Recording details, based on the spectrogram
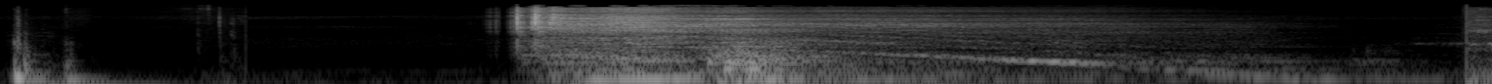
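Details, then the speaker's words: Zero turn mower starter removed and hot-wired on the bench; sharp click then free high whine winding down with no catch, starter spins but drive does not engage; mower clicked without starting. "see a spinning but it's not engaging"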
